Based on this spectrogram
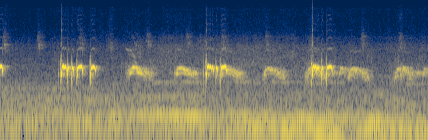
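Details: Wild zebra dove in Indonesian nature, a lure recording: loud stuttering coo phrases roughly every two and a half seconds, alternating with evenly spaced softer single coos, over a low steady hum.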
